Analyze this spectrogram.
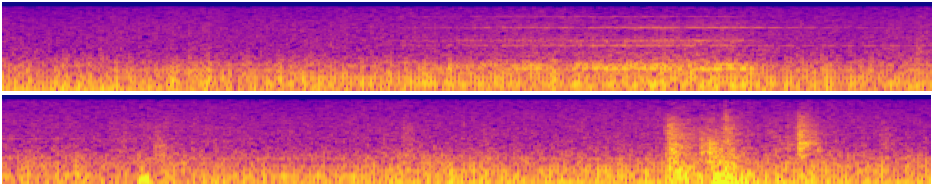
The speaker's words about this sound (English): I'm going to take this key, and I'm going to lock the door from the other side.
